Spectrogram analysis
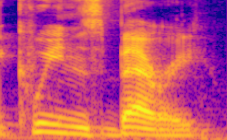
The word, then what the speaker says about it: Queensberry: do this uh yes it is supposed to be queen's berry b-e-r-y as in you know the food uh i would suspect that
